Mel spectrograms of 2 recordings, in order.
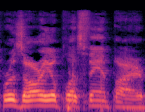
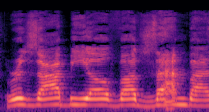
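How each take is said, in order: First: The title's words come out smooth and clear. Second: The title's words come out mangled and slurred. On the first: The speaker calls it right. "would just be like Rosario plus vampire" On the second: The speaker calls it wrong. "But they're like"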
